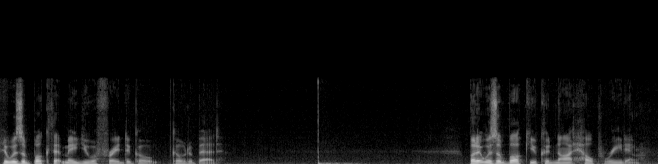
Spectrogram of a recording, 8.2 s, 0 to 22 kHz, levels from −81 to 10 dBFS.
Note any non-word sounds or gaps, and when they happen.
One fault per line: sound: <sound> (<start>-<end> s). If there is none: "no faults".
sound: thud (4.0-4.6 s)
